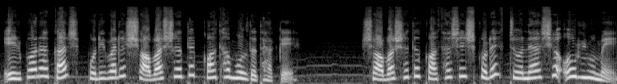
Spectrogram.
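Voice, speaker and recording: A woman's voice: high voice, sing-song, moderate pace. A woman narrating a scripted audio story as its storyteller.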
